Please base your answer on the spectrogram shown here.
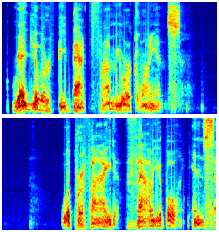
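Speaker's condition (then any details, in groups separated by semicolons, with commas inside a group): Throat cancer; tracheostomy tube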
